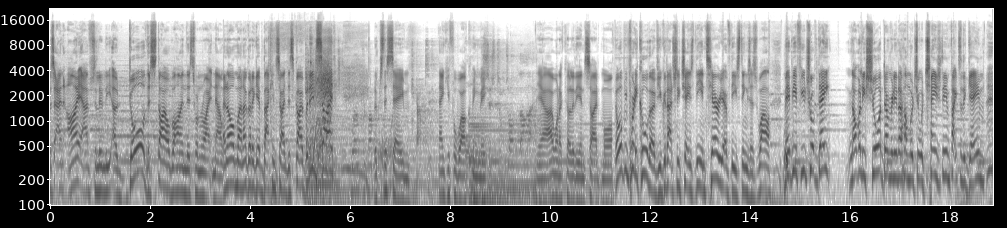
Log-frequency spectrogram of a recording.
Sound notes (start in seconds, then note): 5.0 record scratch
